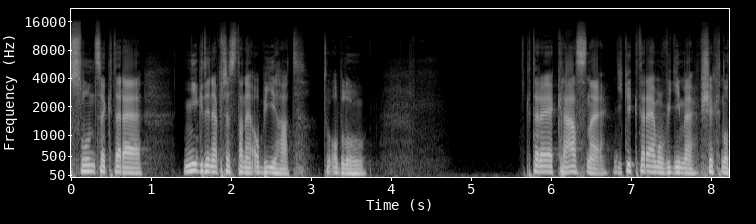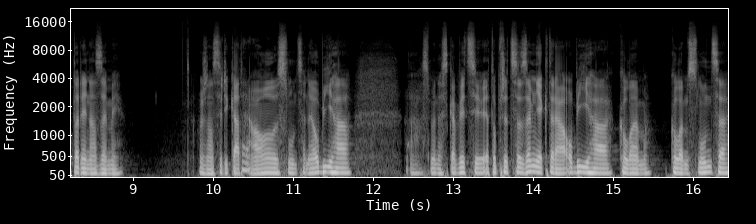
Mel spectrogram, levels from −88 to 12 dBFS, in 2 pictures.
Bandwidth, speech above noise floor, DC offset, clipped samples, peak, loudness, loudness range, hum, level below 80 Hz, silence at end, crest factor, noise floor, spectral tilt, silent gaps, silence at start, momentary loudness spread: 12 kHz; 47 dB; under 0.1%; under 0.1%; -4 dBFS; -18 LUFS; 4 LU; none; -40 dBFS; 0 s; 14 dB; -64 dBFS; -7 dB/octave; none; 0 s; 10 LU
